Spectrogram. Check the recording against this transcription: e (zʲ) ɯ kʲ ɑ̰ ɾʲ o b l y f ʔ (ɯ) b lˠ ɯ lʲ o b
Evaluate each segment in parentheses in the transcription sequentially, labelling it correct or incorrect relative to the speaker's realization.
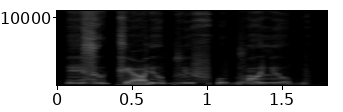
incorrect: z, incorrect: u

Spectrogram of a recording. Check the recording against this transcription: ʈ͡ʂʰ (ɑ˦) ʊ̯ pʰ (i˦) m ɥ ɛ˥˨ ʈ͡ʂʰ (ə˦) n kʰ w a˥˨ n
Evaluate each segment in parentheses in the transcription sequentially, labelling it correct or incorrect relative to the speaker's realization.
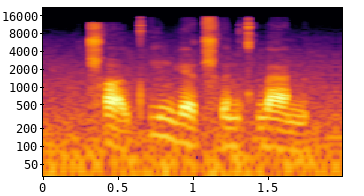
incorrect: ɑ̰˨˩, correct, correct

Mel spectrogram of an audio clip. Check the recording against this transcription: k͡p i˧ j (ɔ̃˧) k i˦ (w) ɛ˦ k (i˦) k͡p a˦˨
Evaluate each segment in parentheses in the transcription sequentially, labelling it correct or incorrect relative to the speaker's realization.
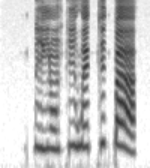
correct, correct, incorrect: e˦

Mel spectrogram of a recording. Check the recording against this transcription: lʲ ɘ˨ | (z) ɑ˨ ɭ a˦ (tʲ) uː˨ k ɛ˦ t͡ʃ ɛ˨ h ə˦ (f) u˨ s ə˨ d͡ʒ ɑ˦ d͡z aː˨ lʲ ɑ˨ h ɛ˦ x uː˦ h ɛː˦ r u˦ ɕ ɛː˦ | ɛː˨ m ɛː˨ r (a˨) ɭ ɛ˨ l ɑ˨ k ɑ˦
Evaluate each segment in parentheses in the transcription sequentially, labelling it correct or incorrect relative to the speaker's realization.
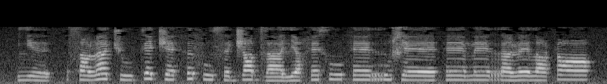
incorrect: s, incorrect: t͡ʃ, correct, correct

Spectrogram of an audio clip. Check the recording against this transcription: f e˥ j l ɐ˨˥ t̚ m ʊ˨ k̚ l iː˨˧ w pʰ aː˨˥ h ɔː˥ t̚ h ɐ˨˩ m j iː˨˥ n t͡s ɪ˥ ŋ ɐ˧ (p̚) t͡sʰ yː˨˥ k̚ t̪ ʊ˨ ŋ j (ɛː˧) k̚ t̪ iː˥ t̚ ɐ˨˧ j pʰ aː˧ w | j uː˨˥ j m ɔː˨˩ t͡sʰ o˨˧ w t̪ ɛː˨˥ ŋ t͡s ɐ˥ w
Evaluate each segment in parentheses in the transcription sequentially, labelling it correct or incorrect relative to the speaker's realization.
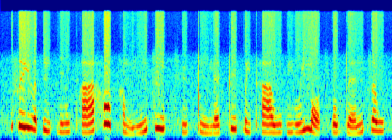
incorrect: t̚, incorrect: ɛː˨˥

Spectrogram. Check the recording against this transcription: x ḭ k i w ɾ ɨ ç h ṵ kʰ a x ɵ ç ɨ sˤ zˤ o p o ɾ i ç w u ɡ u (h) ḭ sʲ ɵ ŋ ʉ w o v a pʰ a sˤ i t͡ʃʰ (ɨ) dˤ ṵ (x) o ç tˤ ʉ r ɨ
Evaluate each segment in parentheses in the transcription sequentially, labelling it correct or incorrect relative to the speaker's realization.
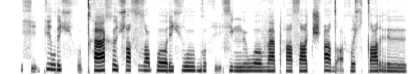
correct, incorrect: i, correct

